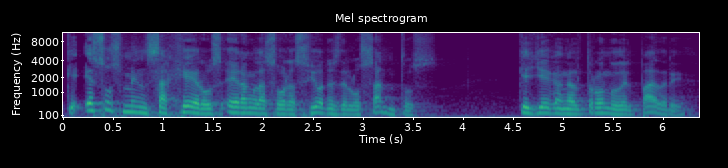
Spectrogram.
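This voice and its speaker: A man, a pastor, preaching a dramatic sermon, moving from quiet storytelling to loud impassioned pleading and putting questions straight to his listeners. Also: fairly high pitch, lively intonation, measured pace, creaky. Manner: speaks to listeners directly with questions.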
